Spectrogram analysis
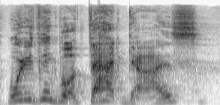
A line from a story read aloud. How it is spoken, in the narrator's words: Excitedly exclaimed Roan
